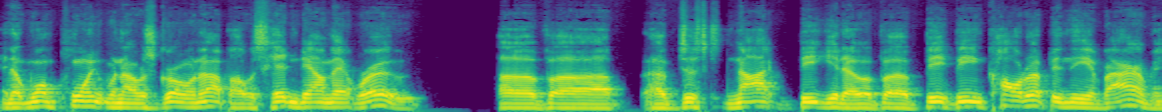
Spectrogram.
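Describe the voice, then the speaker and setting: With an American accent, a man has a plain, everyday voice at medium pitch, talking fairly quickly with ordinary pitch variation and very even loudness. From West Virginia, McDowell County / Bluefield. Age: 50s. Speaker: car dealership general manager. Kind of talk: interview conversation.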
